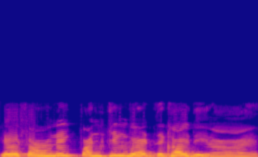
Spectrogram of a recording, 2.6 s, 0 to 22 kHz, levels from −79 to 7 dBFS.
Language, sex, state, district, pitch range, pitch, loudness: Hindi, male, Bihar, Gaya, 195-245 Hz, 240 Hz, -12 LUFS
